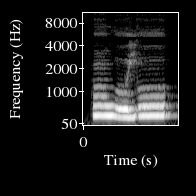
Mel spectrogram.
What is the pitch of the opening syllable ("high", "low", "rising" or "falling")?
high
